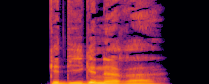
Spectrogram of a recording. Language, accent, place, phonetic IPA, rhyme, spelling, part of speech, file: German, Germany, Berlin, [ɡəˈdiːɡənəʁə], -iːɡənəʁə, gediegenere, adjective, De-gediegenere.ogg
- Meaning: inflection of gediegen: 1. strong/mixed nominative/accusative feminine singular comparative degree 2. strong nominative/accusative plural comparative degree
